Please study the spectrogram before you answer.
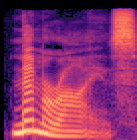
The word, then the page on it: memorize: méməràiz; メモライズ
